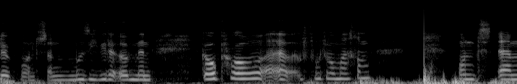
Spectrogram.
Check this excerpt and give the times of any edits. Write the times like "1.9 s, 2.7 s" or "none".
4.2 s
